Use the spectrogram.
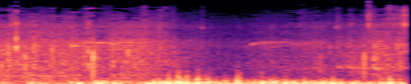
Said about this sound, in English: You can hear the swings creaking.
